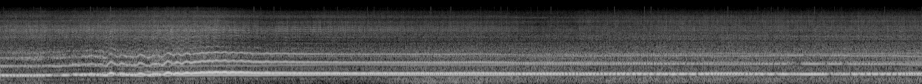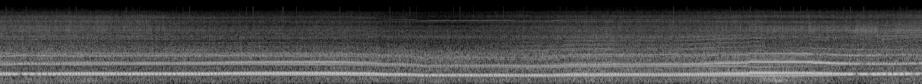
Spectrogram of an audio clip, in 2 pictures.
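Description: Small FPV drone's electric motors and propellers whining, heard through its onboard camera: a steady pitched hum that wavers about a second in, drops slightly in pitch partway through and rises again near the end.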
